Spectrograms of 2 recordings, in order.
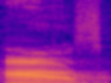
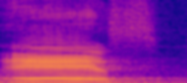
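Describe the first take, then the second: First: The vowel sounds like 'ah'. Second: The vowel sounds like 'eh'. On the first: The speaker calls it right. "क्या बोलना है आस" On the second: The speaker calls it wrong. "नहीं बोलो तुम एस, एस गलत है"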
